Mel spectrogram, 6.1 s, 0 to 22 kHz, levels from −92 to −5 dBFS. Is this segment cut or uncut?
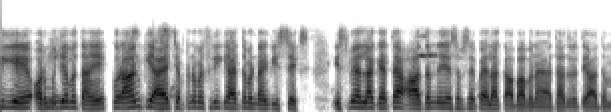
uncut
